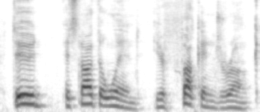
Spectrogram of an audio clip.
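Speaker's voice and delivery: normal talking voice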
